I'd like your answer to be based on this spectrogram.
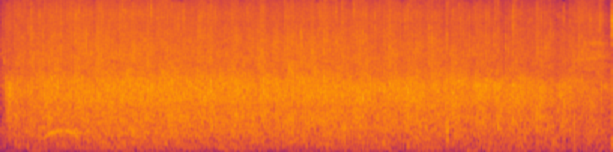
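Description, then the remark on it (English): Sustained applause from an audience welcoming the panelists at the start of a session, a dense, steady wash of many hands clapping at an even loudness for several seconds, with no talking over it. “in Chinese Communist Party meetings, um, you have to clap yourself as well.”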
